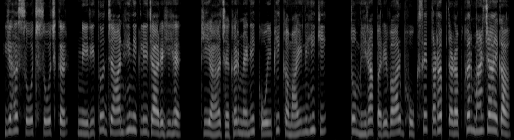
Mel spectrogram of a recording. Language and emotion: Hindi, fearful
